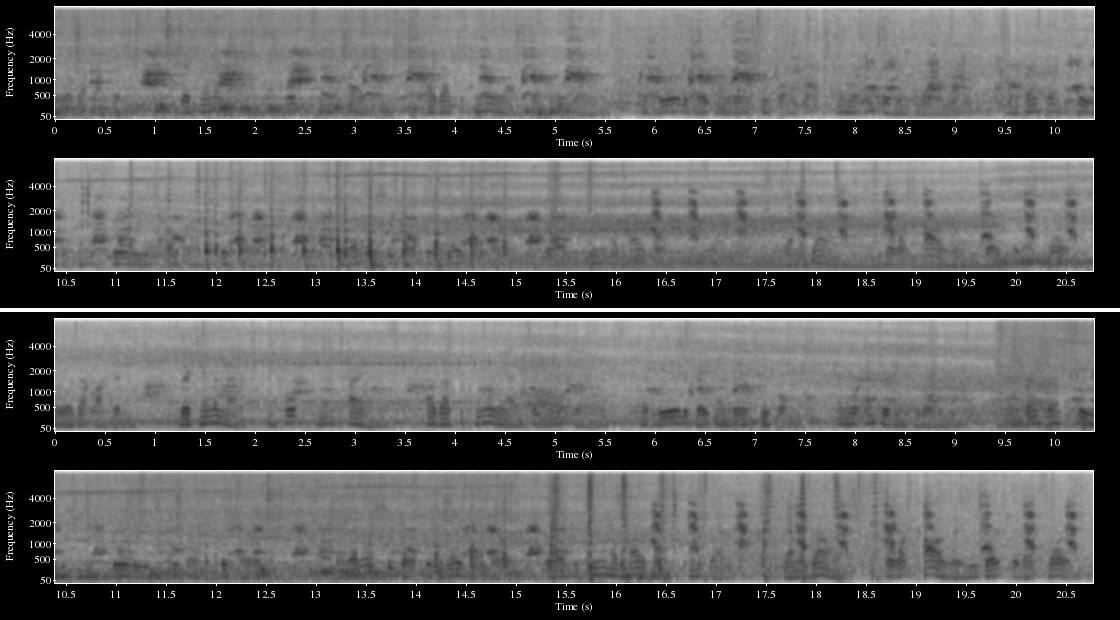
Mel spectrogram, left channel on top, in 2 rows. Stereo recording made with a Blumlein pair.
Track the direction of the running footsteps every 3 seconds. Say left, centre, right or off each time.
off, off, off, left, left, right, right.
